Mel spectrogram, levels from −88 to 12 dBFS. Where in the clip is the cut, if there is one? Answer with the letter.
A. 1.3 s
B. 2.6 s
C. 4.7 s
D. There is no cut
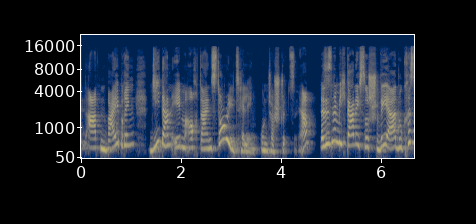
C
